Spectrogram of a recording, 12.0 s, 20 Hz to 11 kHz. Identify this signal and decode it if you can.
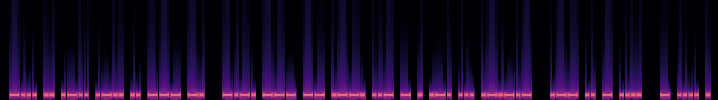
Morse code, heard as a keyed tone, about 25 wpm, 600 Hz. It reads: BILLION COMPUTERS. WITH THE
